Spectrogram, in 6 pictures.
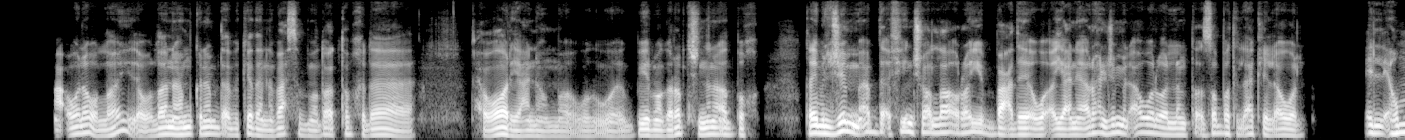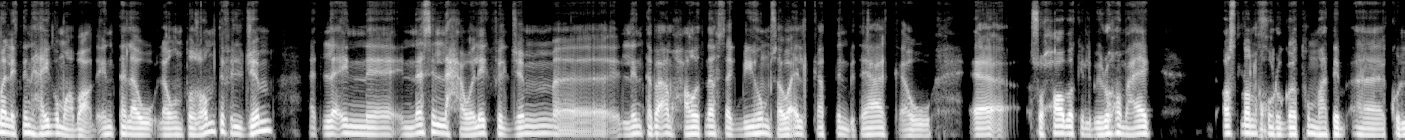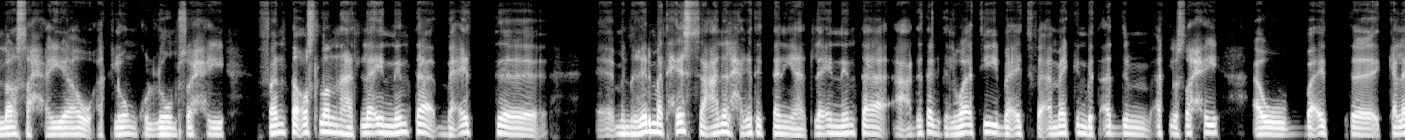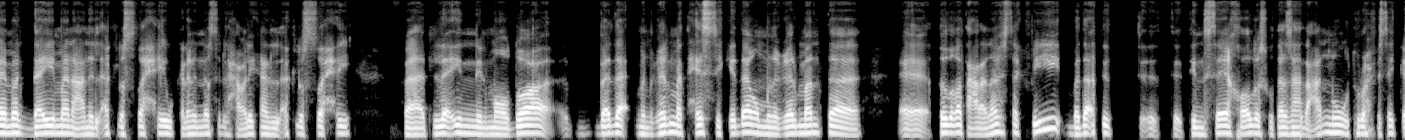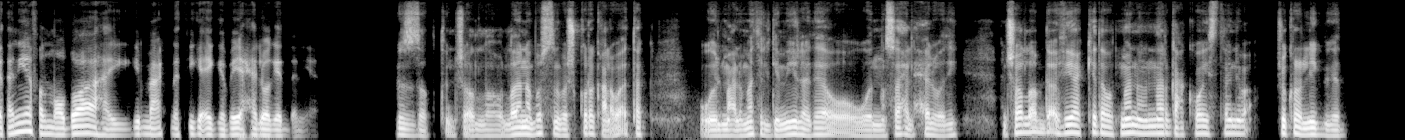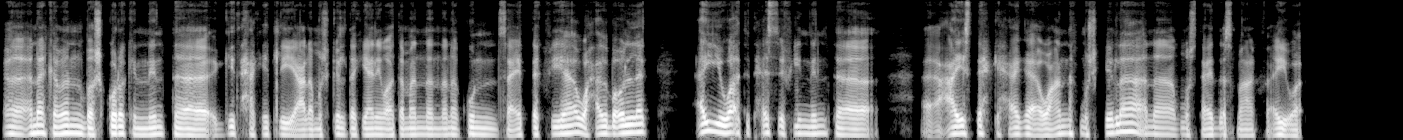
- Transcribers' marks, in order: in English: "الGym"; in English: "الGym"; in English: "الGym"; in English: "الGym"; tapping
- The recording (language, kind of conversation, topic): Arabic, advice, إزاي أقدر أسيطر على اندفاعاتي زي الأكل أو الشراء؟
